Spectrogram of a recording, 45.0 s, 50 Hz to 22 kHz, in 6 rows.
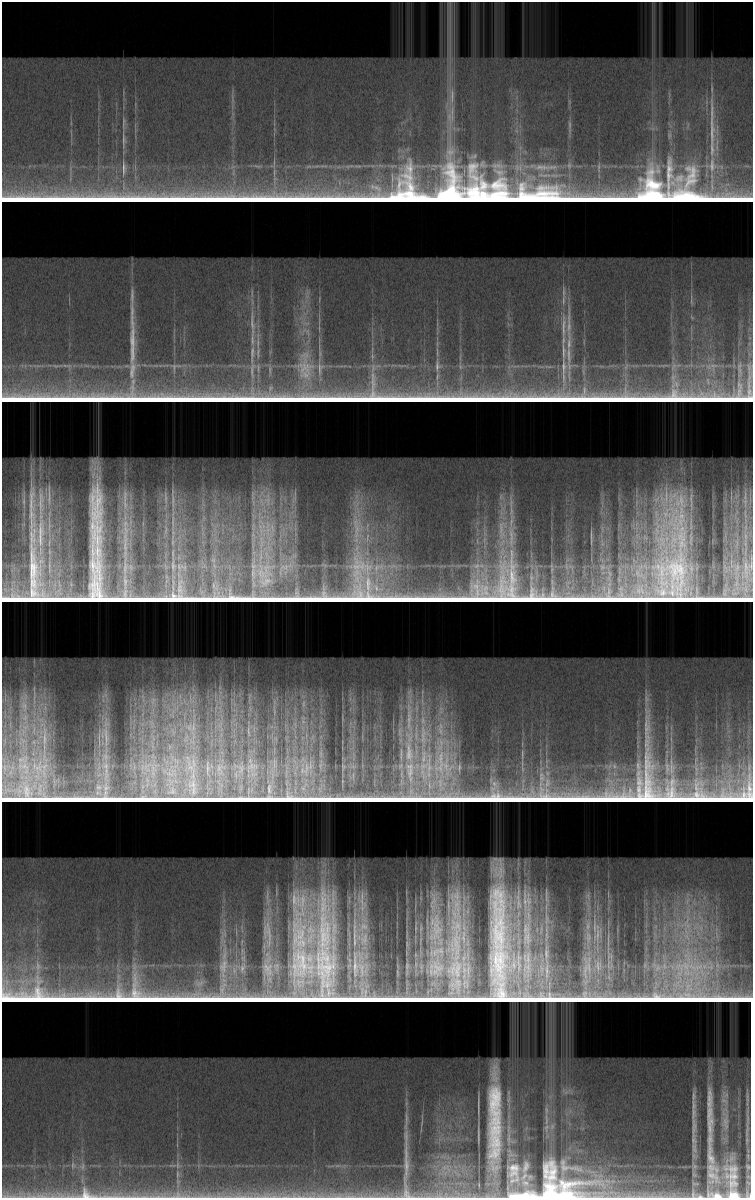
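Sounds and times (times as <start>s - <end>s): foil wrappers crinkling and tearing: 14.8s - 19.1s, 19.7s - 27.9s, 32.2s - 37.4s.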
